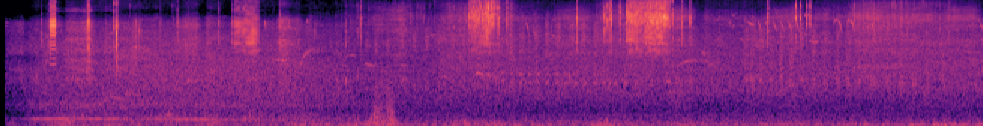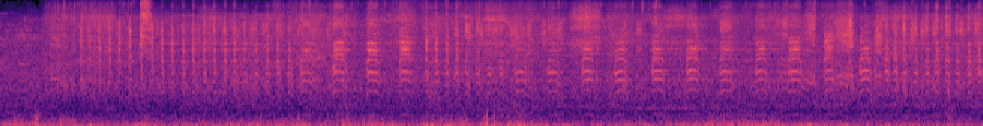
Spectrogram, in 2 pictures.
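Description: Wind buffeting the microphone on the bank while a carp is played on a bent rod. From about halfway, a rapid, evenly repeated chirping or clicking runs over it.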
